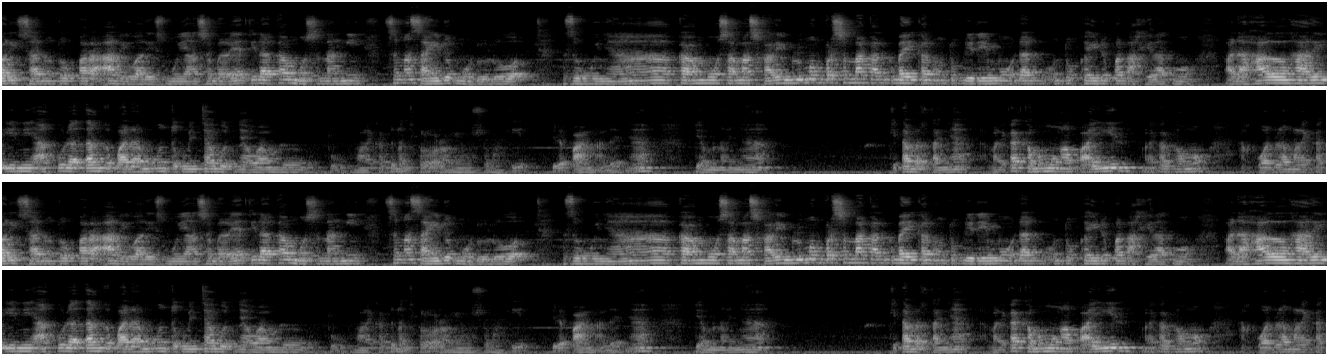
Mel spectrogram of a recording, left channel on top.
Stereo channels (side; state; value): both; identical; correlation 1.00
